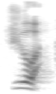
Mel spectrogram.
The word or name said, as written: yua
